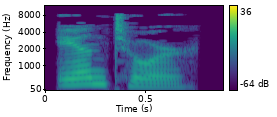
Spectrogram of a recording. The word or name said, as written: antor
